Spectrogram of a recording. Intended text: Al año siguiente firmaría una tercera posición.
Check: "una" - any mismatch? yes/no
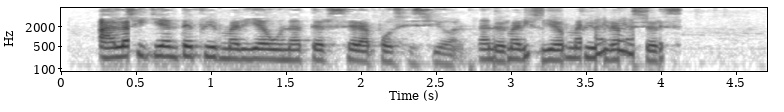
no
